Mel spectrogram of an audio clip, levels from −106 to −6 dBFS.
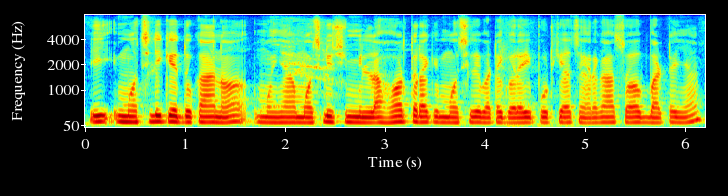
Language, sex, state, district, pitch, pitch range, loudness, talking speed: Bhojpuri, male, Bihar, Muzaffarpur, 140 Hz, 135-150 Hz, -16 LUFS, 185 wpm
